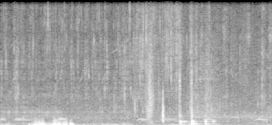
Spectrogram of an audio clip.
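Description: Water poured from a plastic bottle trickling into a scorpion burrow in the soil, flooding it to drive the scorpion out. A few sharp clicks follow in the second half.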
